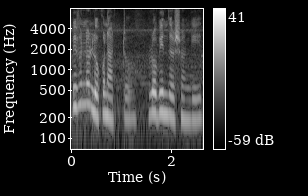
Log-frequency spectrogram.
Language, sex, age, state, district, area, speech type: Bengali, female, 30-45, West Bengal, Dakshin Dinajpur, urban, spontaneous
